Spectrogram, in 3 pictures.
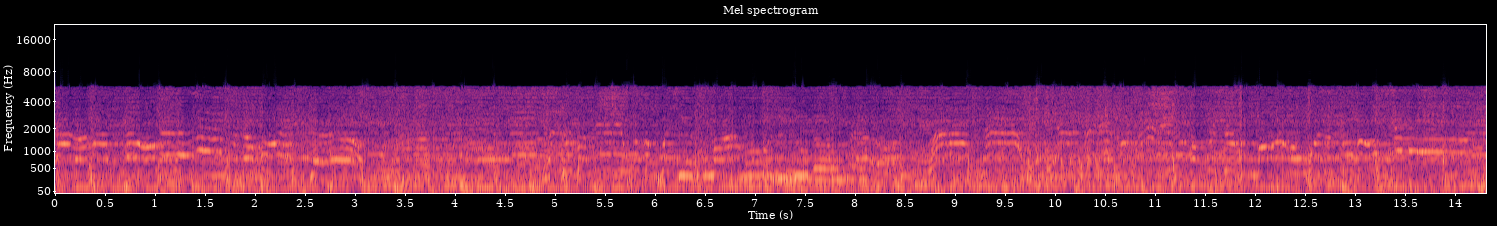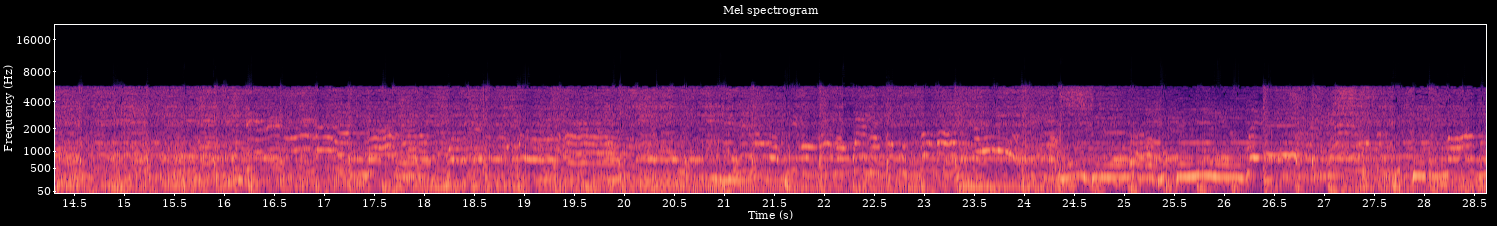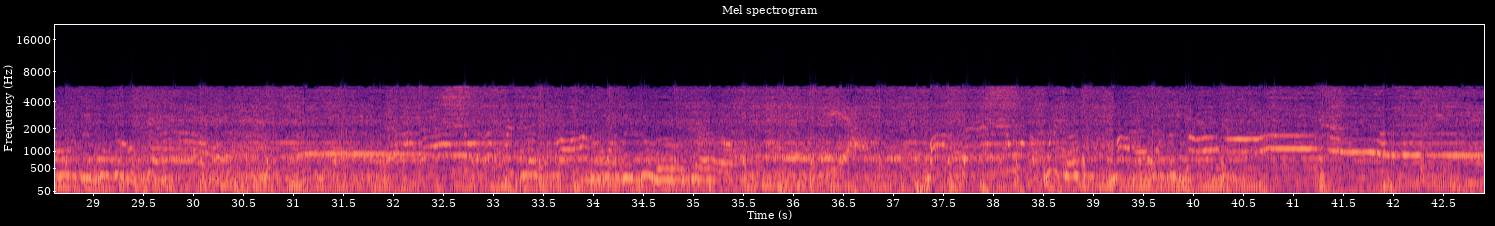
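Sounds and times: drum kit: 0.0s - 42.9s
electric guitar: 0.0s - 42.9s
person singing: 0.0s - 42.9s.

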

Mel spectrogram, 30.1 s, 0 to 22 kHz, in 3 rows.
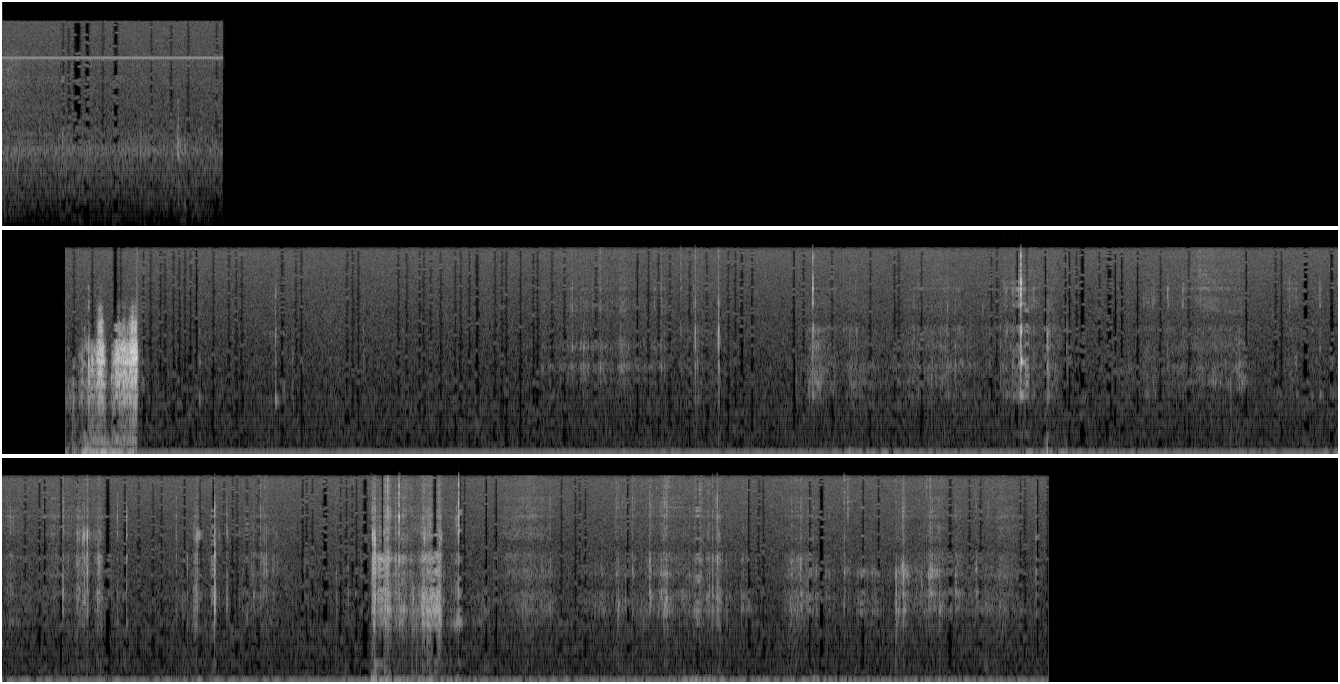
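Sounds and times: faint water noise: 10.5s - 27.9s
muffled underwater clicks and scrapes: 10.5s - 27.9s.

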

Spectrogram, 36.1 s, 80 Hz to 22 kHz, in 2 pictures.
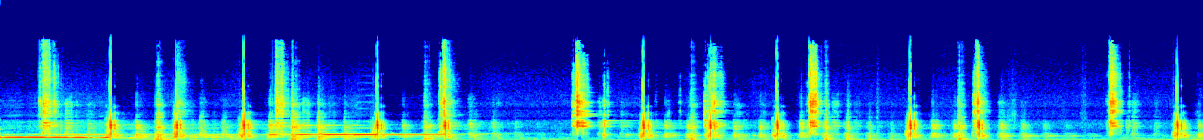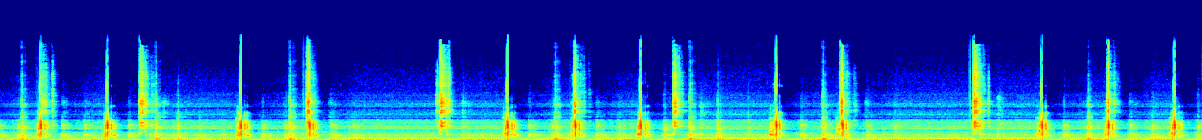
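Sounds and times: low grainy drone: 0.0s - 13.6s, 14.2s - 36.0s
sharp electronic clicks: 0.6s - 7.8s.

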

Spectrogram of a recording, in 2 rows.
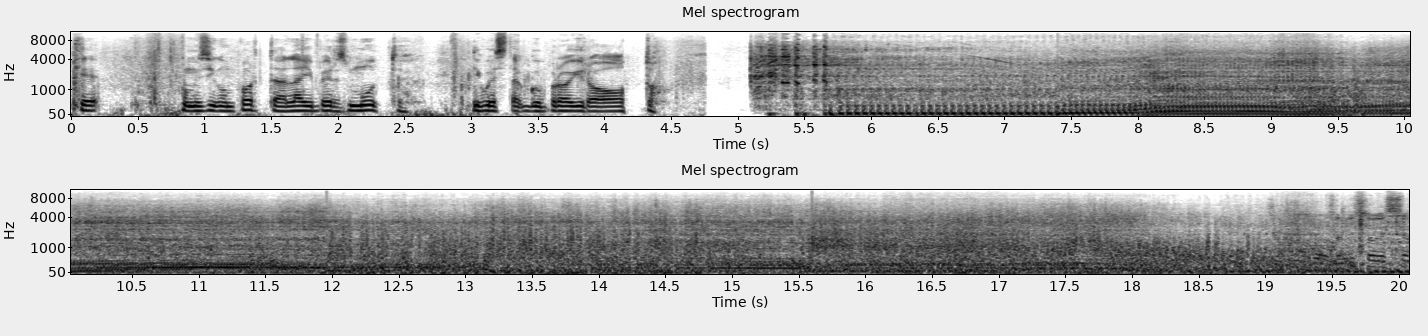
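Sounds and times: wind noise on microphone: 0.0s - 3.3s, 5.1s - 20.0s
motorcycle engine revving: 5.1s - 20.0s.

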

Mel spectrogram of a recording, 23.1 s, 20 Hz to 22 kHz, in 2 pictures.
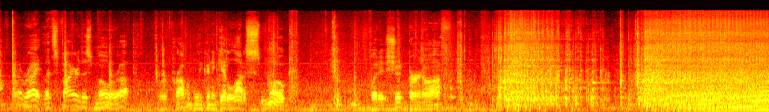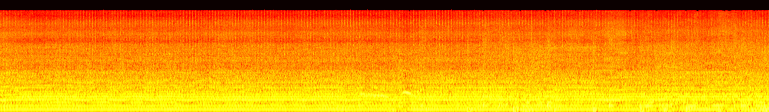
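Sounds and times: lawn mower engine starting: 7.3s - 23.0s.

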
